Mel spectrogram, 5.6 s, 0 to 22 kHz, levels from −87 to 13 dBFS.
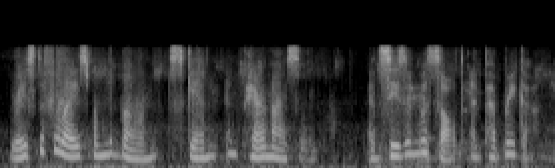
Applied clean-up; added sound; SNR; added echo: neural separator model SepFormer DNS4.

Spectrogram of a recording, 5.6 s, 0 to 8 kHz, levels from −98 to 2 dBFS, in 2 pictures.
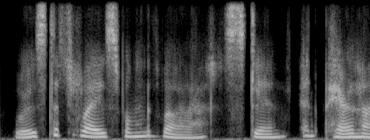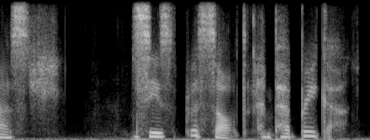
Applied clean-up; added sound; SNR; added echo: neural diffusion model UNIVERSE++.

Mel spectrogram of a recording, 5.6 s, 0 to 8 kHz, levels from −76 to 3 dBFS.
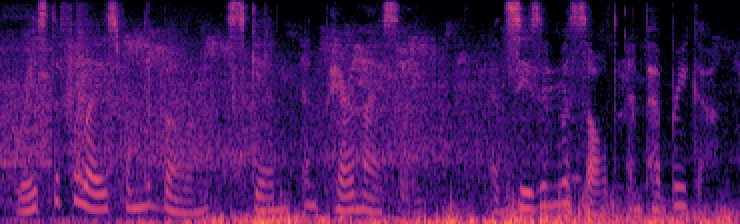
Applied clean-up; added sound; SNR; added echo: none; Bus; -3 dB; none.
